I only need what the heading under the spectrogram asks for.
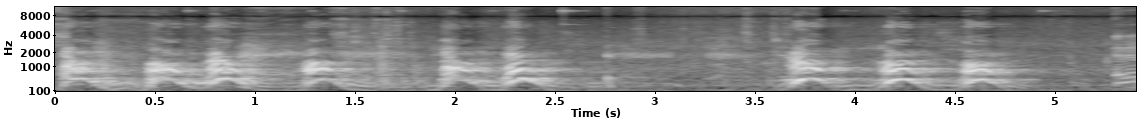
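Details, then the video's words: A female pet dog barks at an idle lawn mower she dislikes; clusters of two or three loud barks separated by short quiet gaps, with faint background noise. "My dog hates the lawn mower"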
